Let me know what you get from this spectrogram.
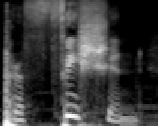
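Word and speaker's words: proficient: next is प्रोफिशिएंट प्रफिशंट फी पर इसका stress है प्रोफिशिएंट हम इसे प्रो नहीं कहते ये है प्रोफिशिएंट प्रोफिशिएंट यानी निपुण या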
